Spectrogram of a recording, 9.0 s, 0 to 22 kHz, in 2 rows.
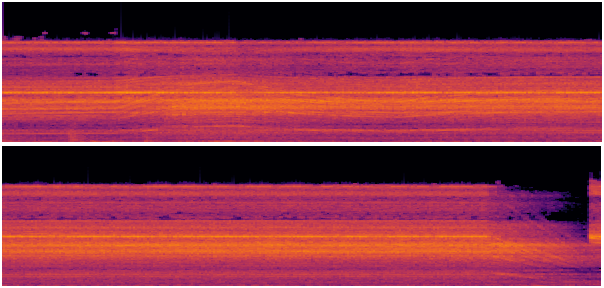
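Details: RS2205 motor: thin, piercing high-pitched screech rising and falling with motor speed, cutting off as it spins down; rough-running, screeching motor.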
